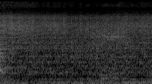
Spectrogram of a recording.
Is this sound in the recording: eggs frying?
yes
